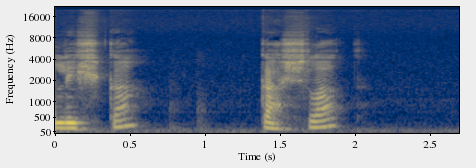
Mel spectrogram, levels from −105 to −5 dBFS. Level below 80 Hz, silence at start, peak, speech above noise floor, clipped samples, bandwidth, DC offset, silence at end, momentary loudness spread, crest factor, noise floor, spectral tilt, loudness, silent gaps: -66 dBFS; 0 s; -12 dBFS; 38 dB; under 0.1%; over 20 kHz; under 0.1%; 0.85 s; 16 LU; 20 dB; -66 dBFS; -3.5 dB/octave; -30 LUFS; none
